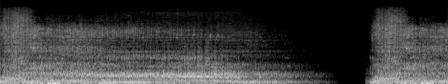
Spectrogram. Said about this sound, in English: why do lions always roar?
